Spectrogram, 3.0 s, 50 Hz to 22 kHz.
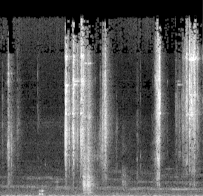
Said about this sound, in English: That is 6 points. Six points. More coins onto my freestyle stack.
